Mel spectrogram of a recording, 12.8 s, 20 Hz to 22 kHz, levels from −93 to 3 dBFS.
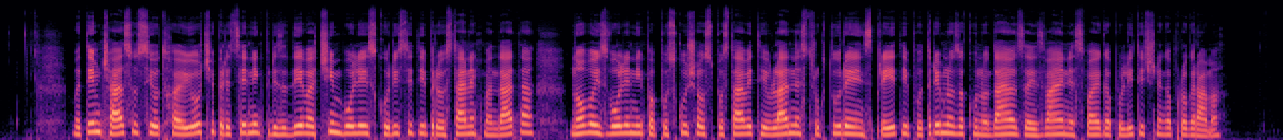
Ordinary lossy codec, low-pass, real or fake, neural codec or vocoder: none; 19.8 kHz; real; none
